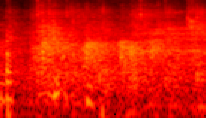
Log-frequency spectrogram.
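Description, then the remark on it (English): An audience claps steadily, a dense, even patter of many hands at a moderate, sustained level, with faint voices mixed in underneath. “You were like right there, right there, starting the clapping festival.”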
